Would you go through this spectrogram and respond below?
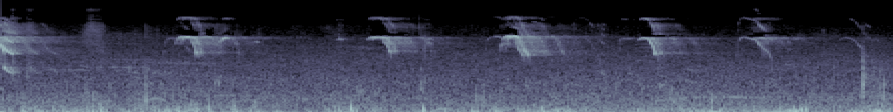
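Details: Several sea otters at Keppel Harbour in Singapore give bursts of shrill, downward-sweeping squeaks in loose clusters about every second, against broad low background noise from the harbour.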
